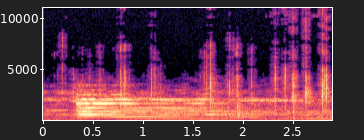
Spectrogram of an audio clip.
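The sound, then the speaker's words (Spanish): Church bells toll at nightfall for evening prayer. One loud strike opens with a rich ring of overlapping tones that slowly decay, quiet overall. “¿Oyes? Las campanas doblan.”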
